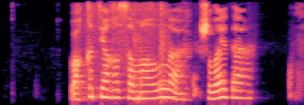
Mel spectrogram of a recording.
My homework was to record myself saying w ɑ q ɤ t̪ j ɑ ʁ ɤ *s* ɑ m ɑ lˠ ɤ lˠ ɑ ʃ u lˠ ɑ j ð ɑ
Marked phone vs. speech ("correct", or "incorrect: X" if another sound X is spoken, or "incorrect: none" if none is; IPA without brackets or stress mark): correct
